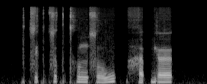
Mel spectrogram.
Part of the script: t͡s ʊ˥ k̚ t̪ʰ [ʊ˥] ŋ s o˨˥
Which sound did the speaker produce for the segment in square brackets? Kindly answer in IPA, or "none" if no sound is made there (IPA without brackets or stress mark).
ʊ˧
